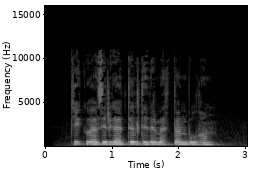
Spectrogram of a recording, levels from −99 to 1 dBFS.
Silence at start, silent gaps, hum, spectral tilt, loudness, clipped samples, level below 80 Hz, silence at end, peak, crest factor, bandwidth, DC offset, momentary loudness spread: 0.45 s; none; none; -6 dB/octave; -31 LUFS; under 0.1%; -82 dBFS; 0.5 s; -16 dBFS; 14 dB; 10.5 kHz; under 0.1%; 11 LU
